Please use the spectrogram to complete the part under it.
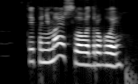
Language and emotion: Russian, neutral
